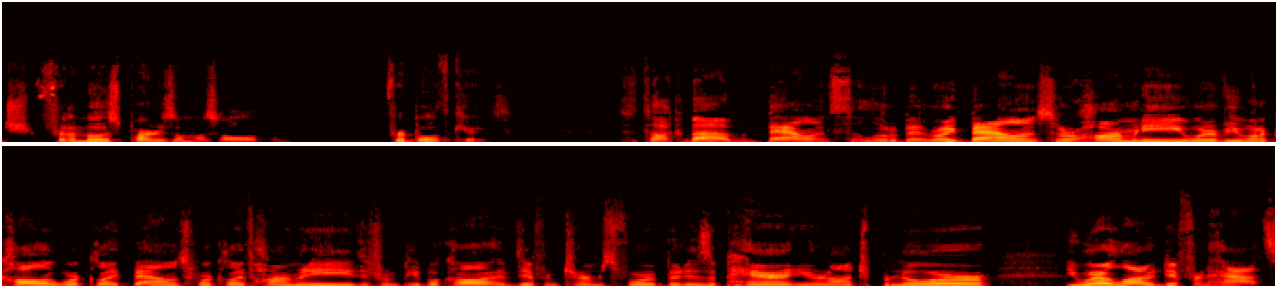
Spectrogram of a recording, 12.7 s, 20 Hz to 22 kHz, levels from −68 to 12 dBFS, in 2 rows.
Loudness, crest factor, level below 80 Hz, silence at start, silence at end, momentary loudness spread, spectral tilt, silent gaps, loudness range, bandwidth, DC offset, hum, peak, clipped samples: -26 LUFS; 22 dB; -68 dBFS; 0 s; 0 s; 12 LU; -5 dB/octave; 1.53-1.91 s, 2.56-2.80 s; 6 LU; 15 kHz; under 0.1%; none; -6 dBFS; under 0.1%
